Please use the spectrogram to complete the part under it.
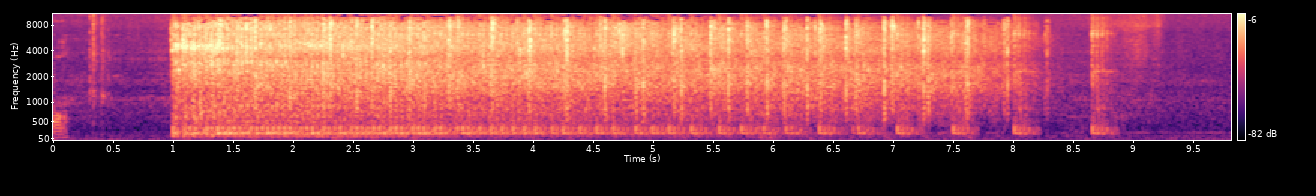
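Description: A game wheel spins with rapid ticking clicks that slow down.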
